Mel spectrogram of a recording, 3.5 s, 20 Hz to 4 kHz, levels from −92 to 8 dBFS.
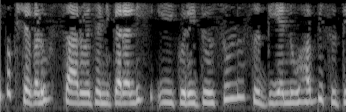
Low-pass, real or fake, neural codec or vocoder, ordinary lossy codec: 3.6 kHz; real; none; AAC, 32 kbps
